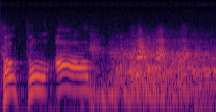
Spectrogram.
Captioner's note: laughter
